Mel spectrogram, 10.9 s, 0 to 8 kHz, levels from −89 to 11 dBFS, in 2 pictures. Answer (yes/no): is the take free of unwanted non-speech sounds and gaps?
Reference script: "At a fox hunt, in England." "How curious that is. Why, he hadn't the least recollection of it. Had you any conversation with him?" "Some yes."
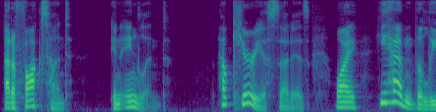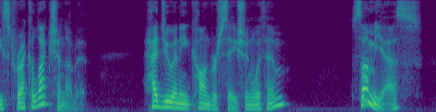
yes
